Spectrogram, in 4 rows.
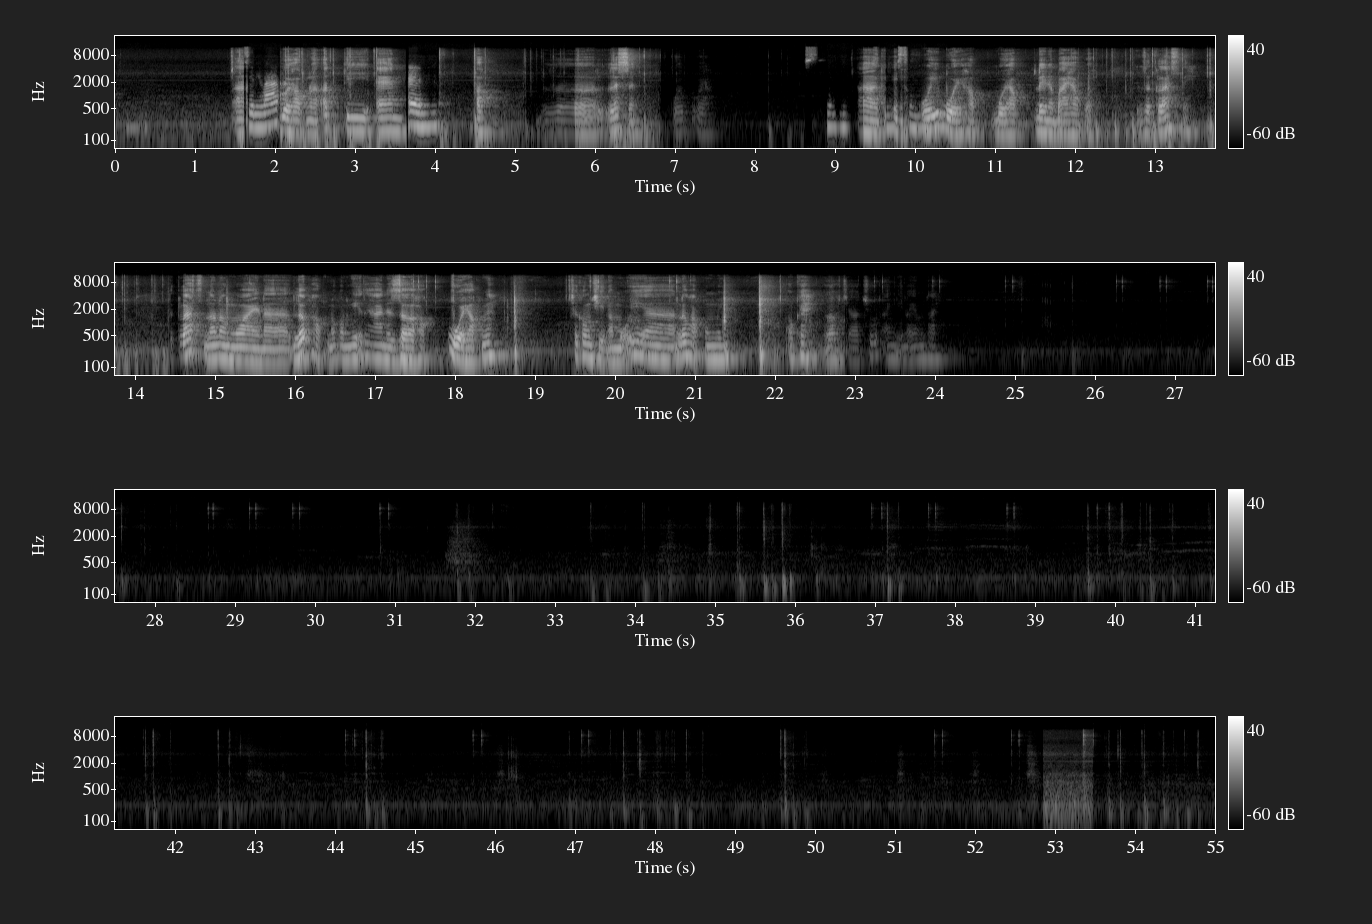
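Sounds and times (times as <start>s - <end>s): low steady hum: 0.0s - 7.4s, 8.6s - 24.2s
keyboard and mouse clicks: 2.1s - 3.3s, 12.1s - 15.3s, 17.5s - 19.1s, 20.7s - 22.2s, 24.9s - 29.9s, 30.8s - 31.1s, 33.4s - 36.3s, 37.0s - 37.9s, 38.6s - 38.9s, 39.6s - 43.0s, 44.1s - 44.7s, 45.7s - 46.3s, 46.9s - 48.6s, 49.5s - 50.0s, 51.0s - 51.7s, 52.4s - 54.9s
low voice: 5.4s - 7.4s, 9.0s - 12.2s.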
